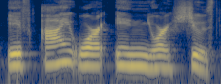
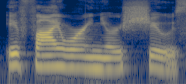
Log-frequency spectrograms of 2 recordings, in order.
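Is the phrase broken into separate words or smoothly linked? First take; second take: broken; linked. First: Each word is said separately with breaks. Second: The words run together without any breaks. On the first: The speaker calls it wrong. "단어로 말씀하시면 안 돼요" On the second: The speaker calls it right. "소리가 끊어지지 않게 ... 꼭 연결하셔야 돼요"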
